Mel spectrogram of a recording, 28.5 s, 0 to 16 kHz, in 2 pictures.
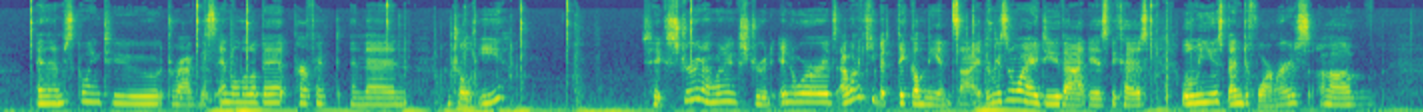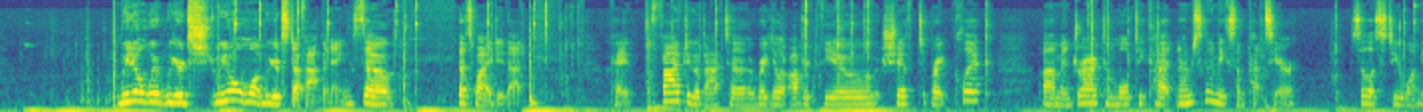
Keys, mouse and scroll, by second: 2.2 click, 4.2 alt+click, 4.8 ctrl+e, 6.0 alt+click, 9.9 click, 11.2 click, 11.7 alt+click, 17.1 alt+click, 17.5 alt+right click, 17.5 alt+middle click, 18.5 alt+click, 19.4 right click, 21.0 5, 22.5 alt+right click, 25.3 right click.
